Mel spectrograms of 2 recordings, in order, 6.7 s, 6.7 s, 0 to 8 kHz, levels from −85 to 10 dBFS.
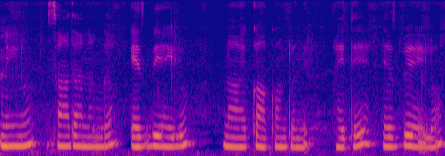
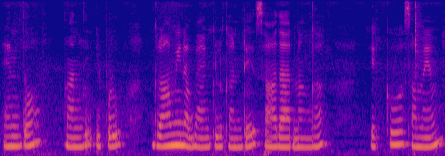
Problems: constant background noise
